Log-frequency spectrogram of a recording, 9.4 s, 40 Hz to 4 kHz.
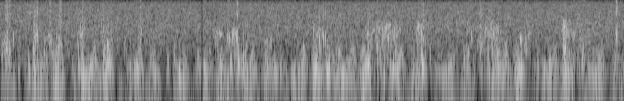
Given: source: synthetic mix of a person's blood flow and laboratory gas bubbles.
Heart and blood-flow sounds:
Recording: Doppler ultrasound of blood flow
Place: precordium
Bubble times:
0.00-0.59 s: bubbles
0.71-0.98 s: bubbles
1.12-1.36 s: bubbles
1.50-1.73 s: bubbles
1.85-1.91 s: bubbles
2.02-2.15 s: bubbles
2.49-2.75 s: bubbles
3.18-3.35 s: bubbles
3.40-3.74 s: bubbles
3.94-4.24 s: bubbles
4.67-5.15 s: bubbles
5.42-6.03 s: bubbles
6.21-6.50 s: bubbles
6.55-6.62 s: bubbles
6.99-7.56 s: bubbles
7.78-7.97 s: bubbles
8.01-8.11 s: bubbles
8.40-9.07 s: bubbles
9.21-9.30 s: bubbles
From the record:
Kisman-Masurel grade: 243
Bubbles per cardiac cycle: several, 3 to 8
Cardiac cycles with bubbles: 100%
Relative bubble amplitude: loud (0.450 to 0.775)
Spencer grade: 3 (all of the cardiac periods contain showers or single bubble signals, but not dominating or overriding the cardiac motion signals)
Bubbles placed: anywhere in the cardiac cycle

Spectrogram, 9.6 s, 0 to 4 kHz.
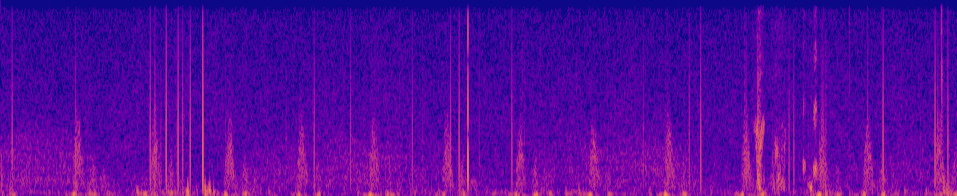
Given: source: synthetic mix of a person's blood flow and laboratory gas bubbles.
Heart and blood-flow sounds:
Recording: Doppler ultrasound of blood flow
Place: subclavian vein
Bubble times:
7.52-7.64 s: bubbles
7.70-7.87 s: bubbles
8.02-8.18 s: bubbles
From the record:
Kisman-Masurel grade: 212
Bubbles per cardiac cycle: several, 3 to 8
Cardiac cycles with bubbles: 1 to 10%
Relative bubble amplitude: moderate (0.250 to 0.450)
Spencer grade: 1 (occasional bubble signal discernible with the cardiac motion signal, with majority of cardiac periods free of bubbles)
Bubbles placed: anywhere in the cardiac cycle

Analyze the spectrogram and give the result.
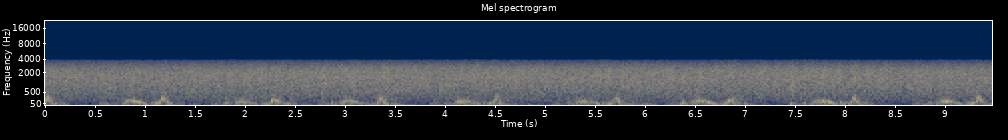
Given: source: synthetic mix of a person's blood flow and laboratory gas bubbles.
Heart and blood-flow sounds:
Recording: Doppler ultrasound of blood flow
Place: precordium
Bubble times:
7.44-7.51 s: bubbles
From the record:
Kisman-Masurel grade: 123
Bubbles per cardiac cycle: 1 to 2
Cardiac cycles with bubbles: 10 to 50%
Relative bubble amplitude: loud (0.450 to 0.775)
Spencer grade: 2 (many but less than half of the cardiac periods contain bubble signals, singularly or in groups)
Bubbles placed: anywhere in the cardiac cycle

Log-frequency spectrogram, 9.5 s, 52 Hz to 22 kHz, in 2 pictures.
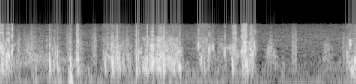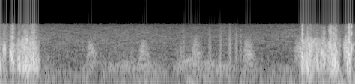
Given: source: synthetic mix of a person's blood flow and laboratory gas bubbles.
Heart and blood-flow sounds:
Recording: Doppler ultrasound of blood flow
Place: subclavian vein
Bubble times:
0.00-0.20 s: bubbles
0.63-0.81 s: bubbles
0.99-1.08 s: bubbles
1.36-1.74 s: bubbles
1.78-2.46 s: bubbles
2.61-2.88 s: bubbles
2.97-3.44 s: bubbles
4.60-5.29 s: bubbles
8.73-9.47 s: bubbles
From the record:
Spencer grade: 3 (all of the cardiac periods contain showers or single bubble signals, but not dominating or overriding the cardiac motion signals)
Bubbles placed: anywhere in the cardiac cycle

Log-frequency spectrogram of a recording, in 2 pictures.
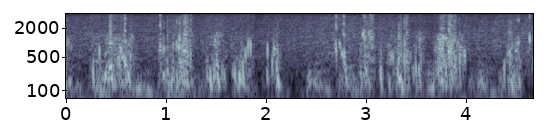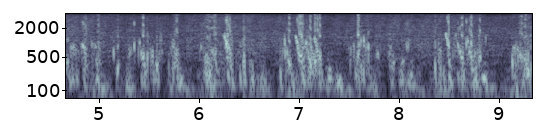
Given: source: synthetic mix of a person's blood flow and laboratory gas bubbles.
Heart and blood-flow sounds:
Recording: Doppler ultrasound of blood flow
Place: precordium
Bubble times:
0.00-0.08 s: bubbles
0.24-0.73 s: bubbles
0.91-1.31 s: bubbles
1.39-1.91 s: bubbles
2.00-2.20 s: bubbles
2.68-2.87 s: bubbles
2.94-3.62 s: bubbles
3.69-4.04 s: bubbles
4.36-5.05 s: bubbles
5.12-5.24 s: bubbles
5.30-5.85 s: bubbles
6.01-6.59 s: bubbles
6.82-7.29 s: bubbles
7.49-7.83 s: bubbles
7.89-8.00 s: bubbles
8.03-8.15 s: bubbles
8.34-8.91 s: bubbles
9.12-9.34 s: bubbles
From the record:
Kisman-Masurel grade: 343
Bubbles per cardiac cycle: rolling drumbeat, 9 or more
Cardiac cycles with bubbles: 100%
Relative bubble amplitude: loud (0.450 to 0.775)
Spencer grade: 3 (all of the cardiac periods contain showers or single bubble signals, but not dominating or overriding the cardiac motion signals)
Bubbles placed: anywhere in the cardiac cycle

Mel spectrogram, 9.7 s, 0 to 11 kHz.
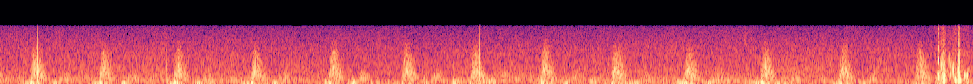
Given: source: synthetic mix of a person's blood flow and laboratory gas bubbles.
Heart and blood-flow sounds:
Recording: Doppler ultrasound of blood flow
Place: subclavian vein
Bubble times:
9.34-9.71 s: bubbles
From the record:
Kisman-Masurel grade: 213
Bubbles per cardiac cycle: several, 3 to 8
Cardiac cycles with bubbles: 1 to 10%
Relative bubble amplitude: loud (0.450 to 0.775)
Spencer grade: 1 (occasional bubble signal discernible with the cardiac motion signal, with majority of cardiac periods free of bubbles)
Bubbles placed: anywhere in the cardiac cycle

